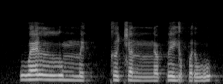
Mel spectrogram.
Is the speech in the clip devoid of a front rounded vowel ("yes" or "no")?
no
